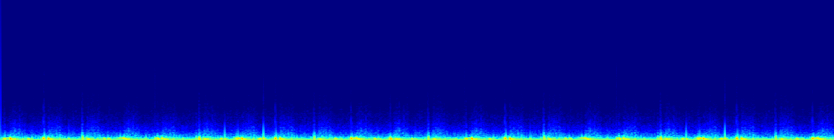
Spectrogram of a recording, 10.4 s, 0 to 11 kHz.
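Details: Womb sound played as a sleep aid for babies: muffled, steady double thumps at about 125 a minute under a constant rushing hiss of white noise; a heartbeat as heard from inside the womb.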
